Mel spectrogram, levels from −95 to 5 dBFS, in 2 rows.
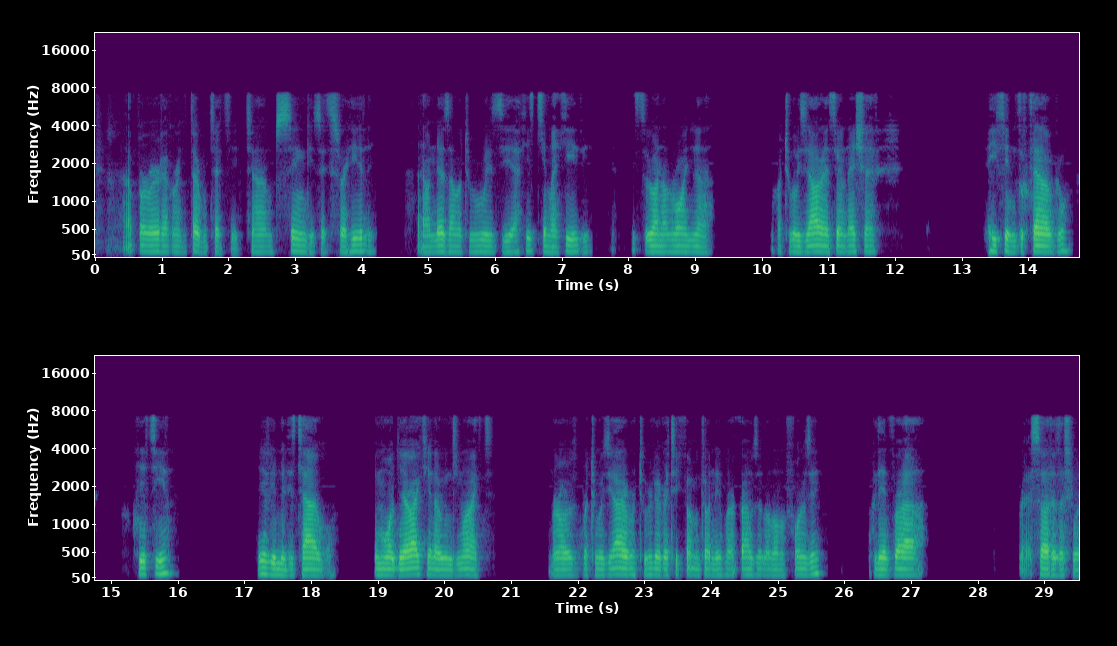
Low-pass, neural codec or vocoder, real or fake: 7.2 kHz; codec, 16 kHz, 0.5 kbps, FunCodec, trained on LibriTTS, 25 frames a second; fake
